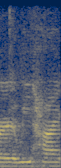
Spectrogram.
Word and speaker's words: Lehi: I used to pronounce Nephi as Nephi or Lehi as Lehi, and I think that's because of like the Spanish kicking in.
